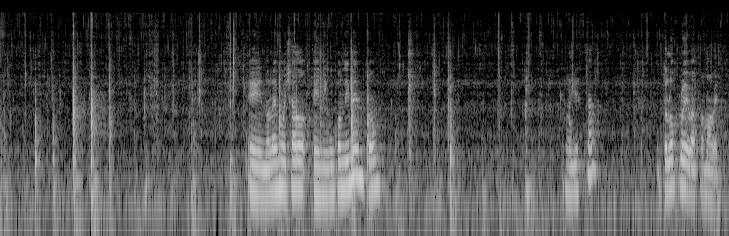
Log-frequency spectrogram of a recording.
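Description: A wooden spoon scrapes and taps against a pot while stirring a thick sauce.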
